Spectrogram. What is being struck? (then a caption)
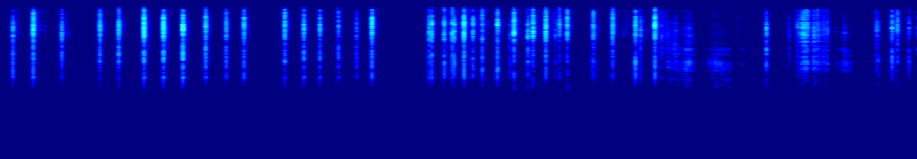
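Plastic CD jewel case. A single plastic CD jewel case lies flat on a leather surface while long nails tap rapidly on its front cover, making a long series of sharp, bright clicks with almost no ring. Short bursts of hissy scratching across the cover break in near the end among the taps.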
